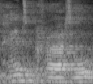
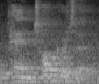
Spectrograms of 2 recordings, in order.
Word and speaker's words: Pantocrator: of christ now i there are two pronunciations for this pantocrator or pantocrator english tend to say pantocrative but when i'm amongst greeks and russians pantocrator is is favored and also there was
